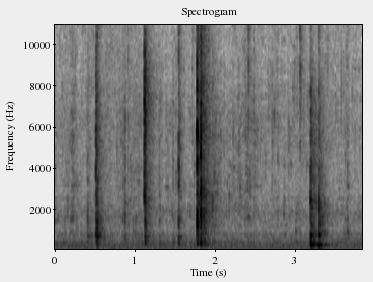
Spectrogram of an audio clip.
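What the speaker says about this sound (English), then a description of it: "And then stir them in." A utensil stirs ground coriander and cumin into a pan of homemade bravas sauce, scraping and clinking against the pan in a handful of short, irregular strokes over a low background hum.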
